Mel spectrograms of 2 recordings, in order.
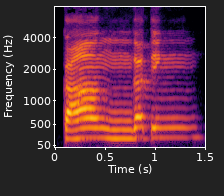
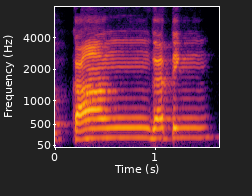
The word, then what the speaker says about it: कां गतिं: तो योग संसिद्धि कांगतिं कांगतिं। कांग के ऊपर जो अनुस्वार है उसके आगे फिर ग है तो क ख ग घ अंग का ही उच्चारण ले आना है। तो कांगतिं गतिं।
